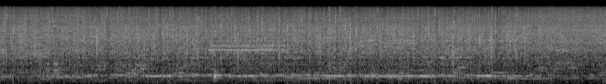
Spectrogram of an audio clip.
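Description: Fried rice sizzling in a hot frying pan, a steady hiss while it is stirred with a wooden spatula, with one sharp knock about two seconds in.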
